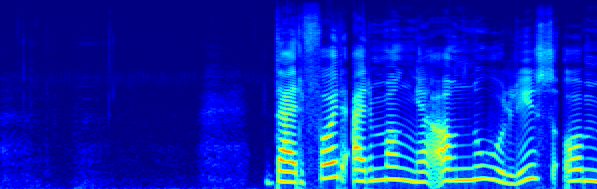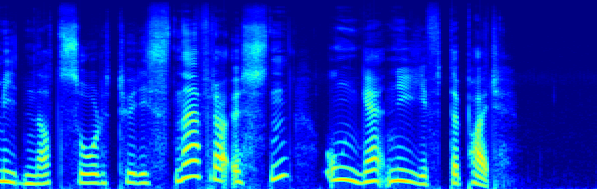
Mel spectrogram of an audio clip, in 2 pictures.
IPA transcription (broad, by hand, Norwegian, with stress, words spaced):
ˈdæɾfɔɾ ˈʔæːɾ ˈmɑŋə ˈɑːʋ ˈnuːˌɭyːs ˈʔoː ˈmɪdnɑtsˌsuːɽtʉˌɾɪstn̩ə ˈfɾɑː ˈœstn̩ ˈʊŋə ˈnyːˌjɪftə ˈpɑɾ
